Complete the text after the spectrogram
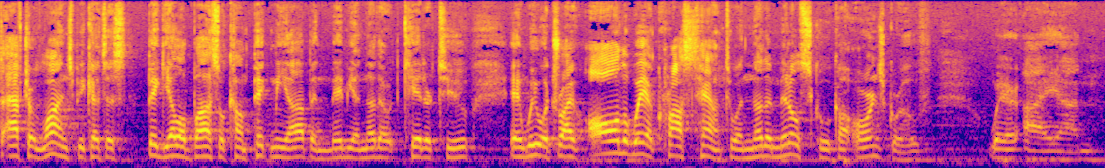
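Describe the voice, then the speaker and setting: Man, 50s, from Taiwan, preacher, husky and slightly breathy voice, a little high, swings from forceful emphasis to quiet telling. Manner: builds to loud emphatic preaching, then drops to quiet storytelling. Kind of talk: sermon with personal testimony.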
